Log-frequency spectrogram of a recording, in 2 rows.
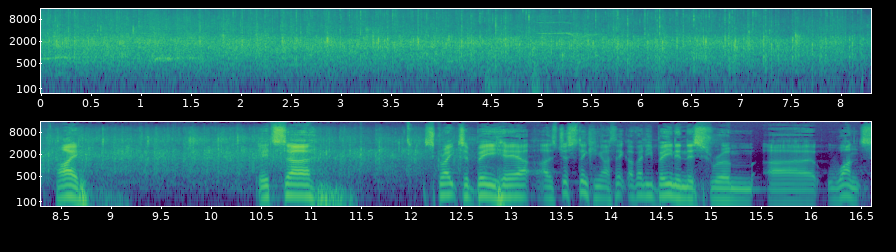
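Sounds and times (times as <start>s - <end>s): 
audience applause welcoming a speaker to the stage: 0.0s - 12.8s
speech: 8.5s - 8.9s, 10.5s - 11.2s, 12.3s - 16.6s.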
